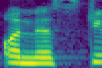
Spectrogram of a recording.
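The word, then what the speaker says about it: honesty: Umbrella an hour N ऑनेस्टी एंड मैन। तो जो ऑनेस्टी और ऑनर है इनमें क्या है? एच साइलेंट है। ओ साउंड से ओ साउंड आ रही है।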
